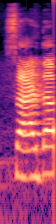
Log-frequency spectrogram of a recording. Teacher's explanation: शारदा वाली श तालव्य होती है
